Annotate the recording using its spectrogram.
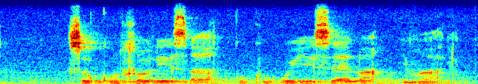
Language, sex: South Ndebele, male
